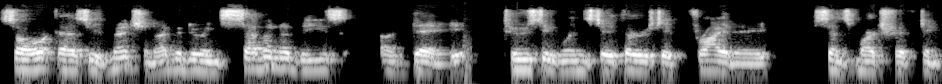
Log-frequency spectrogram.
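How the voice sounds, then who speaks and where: At a moderate pace, a man talks with a medium pitch, ordinary pitch variation and a somewhat breathy quality. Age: 70s. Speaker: real estate coach and trainer. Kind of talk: interview. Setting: video call. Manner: animated.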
